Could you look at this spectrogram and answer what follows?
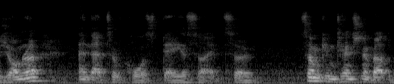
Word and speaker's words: Deicide: and that's of course day aside so some contention about the pronunciation i'm originally from australia so that's how i pronounce it day aside other people say dear side but anyway you all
